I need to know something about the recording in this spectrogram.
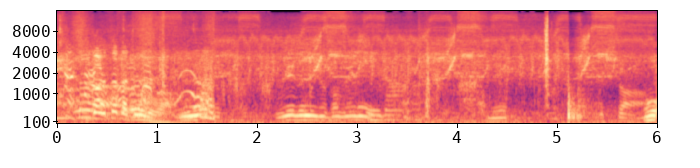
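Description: People talking and laughing. There are two sharp clicks about five seconds in.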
